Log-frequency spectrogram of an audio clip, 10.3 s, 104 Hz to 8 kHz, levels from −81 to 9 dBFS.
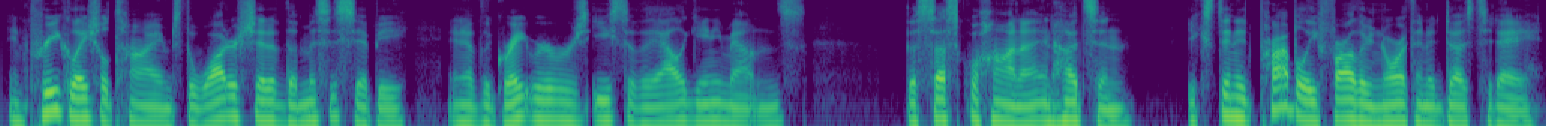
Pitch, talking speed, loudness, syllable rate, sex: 115 Hz, 180 wpm, -18 LUFS, 5.9 syllables/s, male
